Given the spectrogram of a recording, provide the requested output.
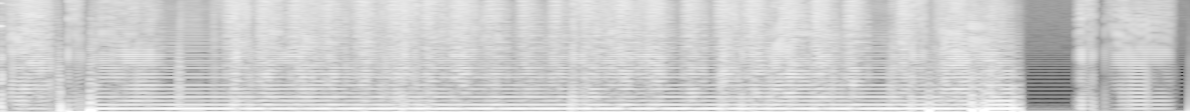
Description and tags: The sound you get here is actually a screen capture of my desktop.
picture, distortion, image, screen, pic, noise, capture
